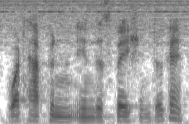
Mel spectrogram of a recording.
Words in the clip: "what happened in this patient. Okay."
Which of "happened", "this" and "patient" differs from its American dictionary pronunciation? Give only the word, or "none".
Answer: none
